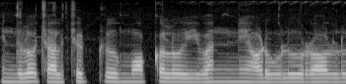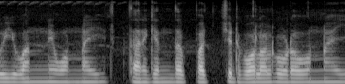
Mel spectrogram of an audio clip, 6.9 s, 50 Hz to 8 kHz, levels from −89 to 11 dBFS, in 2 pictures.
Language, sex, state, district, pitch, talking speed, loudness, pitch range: Telugu, male, Andhra Pradesh, Manyam, 140 Hz, 130 wpm, -20 LUFS, 135-140 Hz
